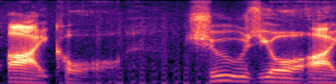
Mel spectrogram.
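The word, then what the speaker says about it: Ichor: can fill it with magical I call that's pronounced I call choose your I call wisely I'm go to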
